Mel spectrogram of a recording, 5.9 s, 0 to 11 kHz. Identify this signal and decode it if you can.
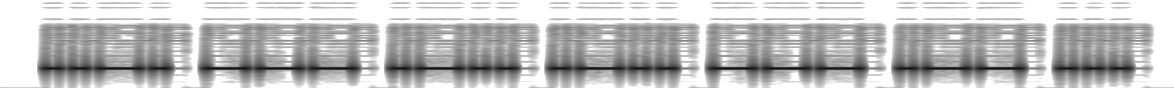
Morse code, heard as a keyed tone, about 18 wpm, 750 Hz. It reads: FOLLOWS
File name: cwa / W1AW-Level2 / 18WPM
